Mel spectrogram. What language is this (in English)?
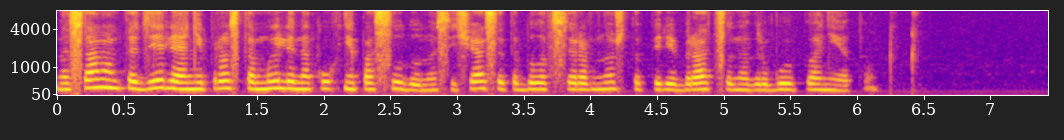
Russian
